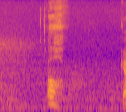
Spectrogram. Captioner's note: groans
